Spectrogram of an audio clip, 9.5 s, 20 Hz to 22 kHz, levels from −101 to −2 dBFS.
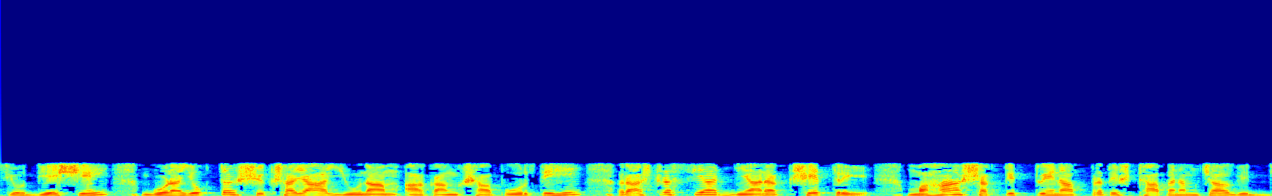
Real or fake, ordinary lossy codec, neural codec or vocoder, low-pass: real; none; none; 3.6 kHz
